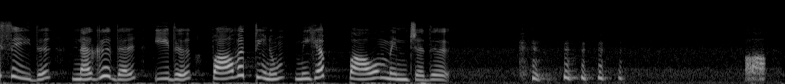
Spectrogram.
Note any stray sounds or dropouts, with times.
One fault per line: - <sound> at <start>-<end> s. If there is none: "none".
- laugh at 5.2-6.3 s
- laugh at 7.5-7.7 s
